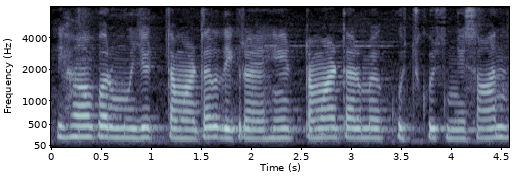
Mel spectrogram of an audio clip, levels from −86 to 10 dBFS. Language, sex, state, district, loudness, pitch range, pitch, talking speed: Hindi, female, Haryana, Rohtak, -18 LUFS, 200-215 Hz, 205 Hz, 155 wpm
